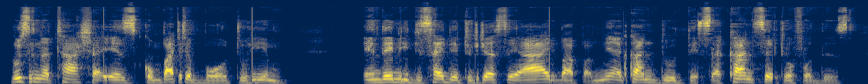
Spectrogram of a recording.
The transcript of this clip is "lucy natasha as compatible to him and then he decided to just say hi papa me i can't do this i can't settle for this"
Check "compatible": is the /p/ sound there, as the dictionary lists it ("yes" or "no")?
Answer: no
